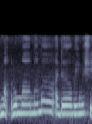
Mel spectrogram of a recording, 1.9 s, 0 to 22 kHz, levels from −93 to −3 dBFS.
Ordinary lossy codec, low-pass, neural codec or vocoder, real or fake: none; none; none; real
